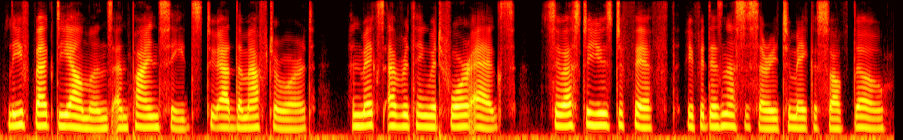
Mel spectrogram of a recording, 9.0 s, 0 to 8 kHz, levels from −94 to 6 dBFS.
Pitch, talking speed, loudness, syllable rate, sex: 190 Hz, 215 wpm, -18 LUFS, 5.3 syllables/s, female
